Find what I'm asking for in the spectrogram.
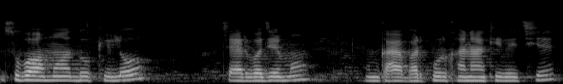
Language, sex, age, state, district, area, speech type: Maithili, female, 30-45, Bihar, Darbhanga, rural, spontaneous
